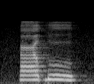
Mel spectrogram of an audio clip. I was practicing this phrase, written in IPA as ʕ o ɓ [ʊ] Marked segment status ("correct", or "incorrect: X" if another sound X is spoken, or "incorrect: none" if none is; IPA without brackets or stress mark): incorrect: u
